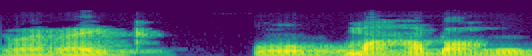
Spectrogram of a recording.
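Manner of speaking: ironic praise with sarcastic undertone. Quoting Bhagavan's words to Arjuna with an acted sarcastic undertone. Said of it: "See that undertone of sarcasm?".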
